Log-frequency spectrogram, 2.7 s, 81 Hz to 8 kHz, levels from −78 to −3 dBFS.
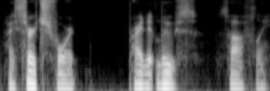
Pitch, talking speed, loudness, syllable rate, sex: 95 Hz, 175 wpm, -21 LUFS, 5.8 syllables/s, male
